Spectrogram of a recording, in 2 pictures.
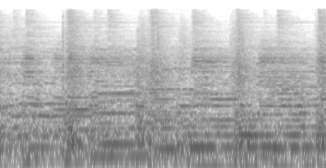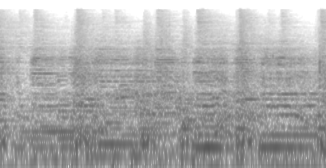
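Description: A live band playing a rock-and-roll groove: a drum kit keeps a steady beat about twice a second under guitar.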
